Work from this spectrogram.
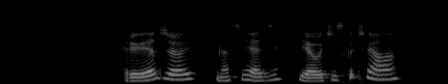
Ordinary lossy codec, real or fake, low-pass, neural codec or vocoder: none; fake; 7.2 kHz; codec, 16 kHz in and 24 kHz out, 1 kbps, XY-Tokenizer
